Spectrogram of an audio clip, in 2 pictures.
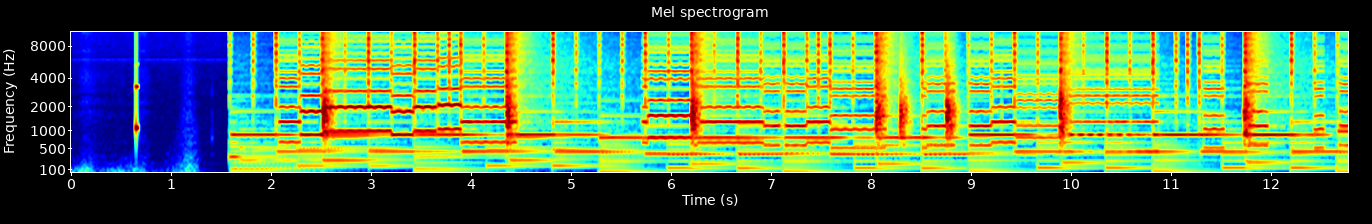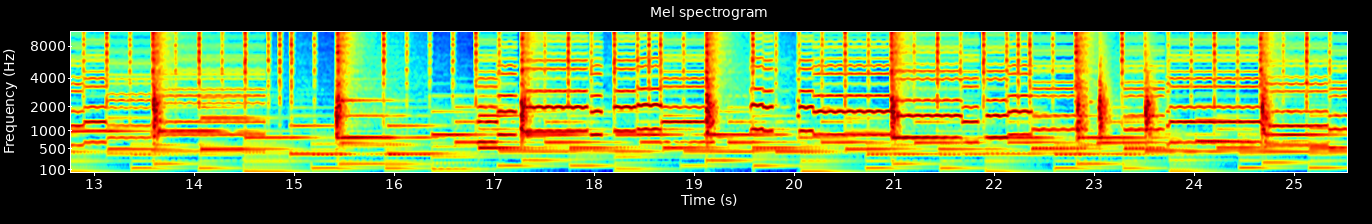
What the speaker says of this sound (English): So I stumbled across this clap preset while I was browsing. So I'm gonna add that in to the part I just recorded now.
